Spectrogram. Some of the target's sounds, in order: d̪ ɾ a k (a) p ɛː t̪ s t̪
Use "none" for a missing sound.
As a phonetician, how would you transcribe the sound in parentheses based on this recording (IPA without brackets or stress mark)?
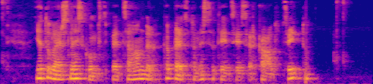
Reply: a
